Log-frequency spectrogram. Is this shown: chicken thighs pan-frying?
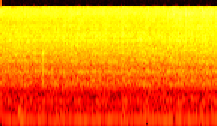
yes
